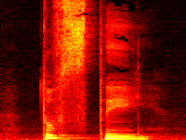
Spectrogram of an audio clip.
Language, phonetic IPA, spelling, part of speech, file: Ukrainian, [tɔu̯ˈstɪi̯], товстий, adjective, Uk-товстий.ogg
- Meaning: 1. fat 2. thick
